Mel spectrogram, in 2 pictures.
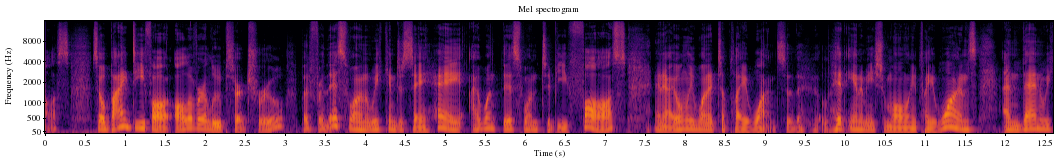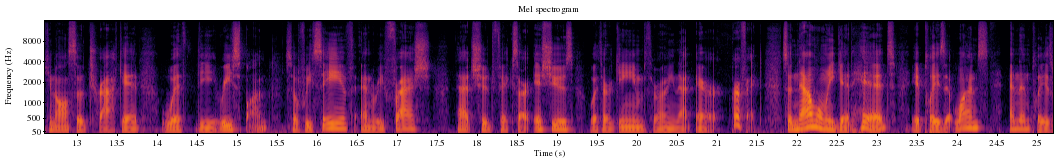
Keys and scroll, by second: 0.0-0.2 typing, 16.0 ctrl+s, 22.4 space.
